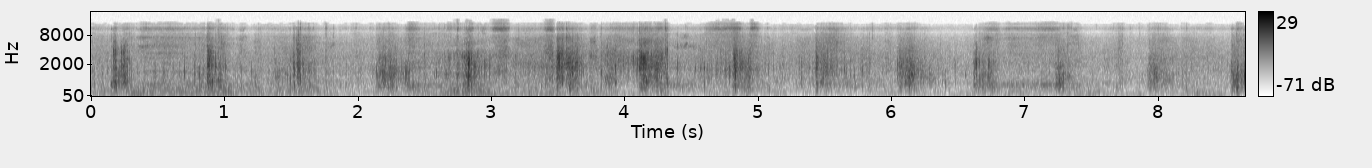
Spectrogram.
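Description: Footsteps of a person walking at a steady pace on dry, rocky desert dirt and gravel, about one and a half steps a second.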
